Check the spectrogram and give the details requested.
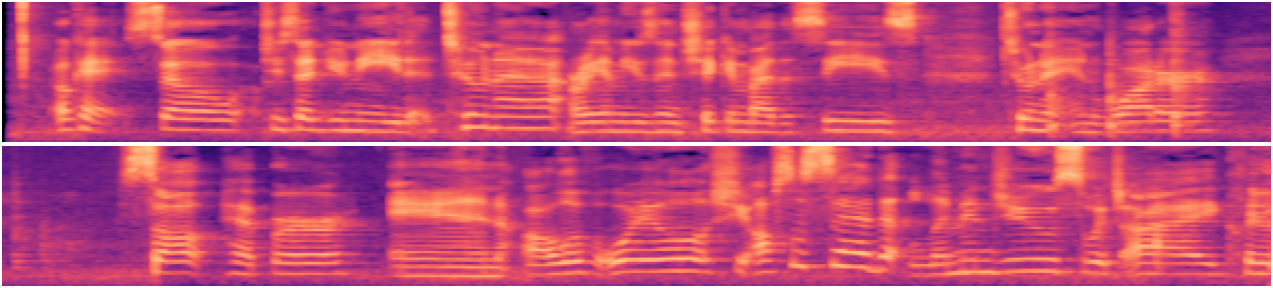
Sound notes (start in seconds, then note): none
